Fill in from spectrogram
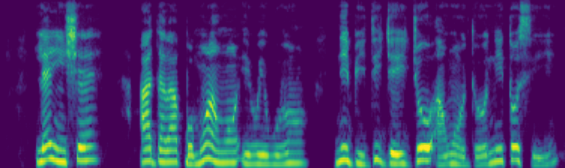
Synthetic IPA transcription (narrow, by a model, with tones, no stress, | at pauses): lɛ˨˦j̃ĩ˧ʃɛ˦ | a˧da˧ɾa˧k͡pɔ˨mũ˨˦a˦˨w̃ɔ̃˧e˨ɾe˨wo˨ɾ̃ɔ̃˧ | nĩ˦bi˨di˦˨d͡ʒe˧i˧d͡ʒo˦a˦˨w̃ɔ̃˧ɔ˨dɔ˨˦nĩ˦to˦˨si˨˦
